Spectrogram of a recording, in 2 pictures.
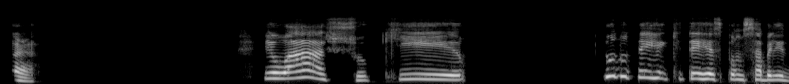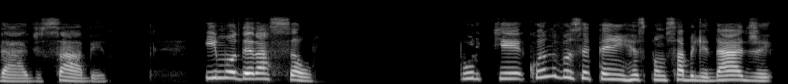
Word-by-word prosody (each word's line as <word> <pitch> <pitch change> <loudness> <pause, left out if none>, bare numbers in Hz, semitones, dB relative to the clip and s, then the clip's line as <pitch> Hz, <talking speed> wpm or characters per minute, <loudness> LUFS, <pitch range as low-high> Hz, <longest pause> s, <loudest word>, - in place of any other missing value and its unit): É. 165 -7 -2 2.3
Eu 275 0 +4
acho 275 - +1 0.2
que 235 -3 0 1.4
tudo 375 0 +2
tem 320 -2 -3
re 295 -3 -3
que 245 - -18
ter 265 +2 0
responsabilidade, 205 - -1
sabe. 145 -7 -4 1.0
E 300 +1 +2
moderação. 260 - +3 1.5
Porque 265 0 0
quando 355 +4 -3
você 300 -4 -2
tem 240 -3 +1
responsabilidade, 200 -4 +1
235 Hz, 70 wpm, -20 LUFS, 200-275 Hz, 2.3 s, Eu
